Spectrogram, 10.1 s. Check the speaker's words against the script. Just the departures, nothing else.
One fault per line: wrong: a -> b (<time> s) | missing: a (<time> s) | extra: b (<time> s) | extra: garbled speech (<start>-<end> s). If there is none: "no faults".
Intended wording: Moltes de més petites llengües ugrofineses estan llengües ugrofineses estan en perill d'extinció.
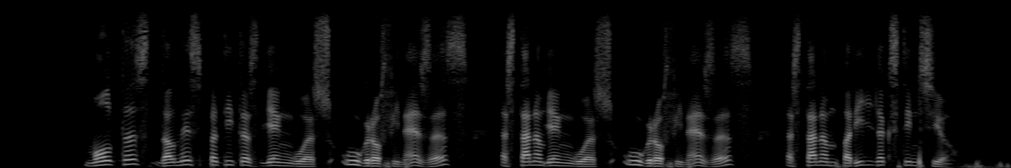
no faults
